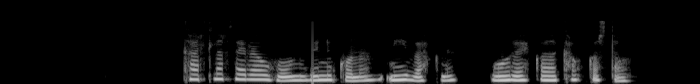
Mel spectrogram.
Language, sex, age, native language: Icelandic, female, 40-49, Icelandic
